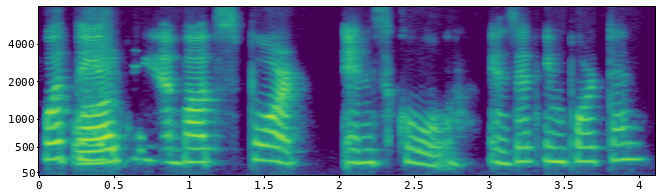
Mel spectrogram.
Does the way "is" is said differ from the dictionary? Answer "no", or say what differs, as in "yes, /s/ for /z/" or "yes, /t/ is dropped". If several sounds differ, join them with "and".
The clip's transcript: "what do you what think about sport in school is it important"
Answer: no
